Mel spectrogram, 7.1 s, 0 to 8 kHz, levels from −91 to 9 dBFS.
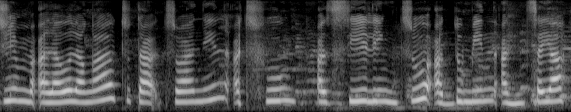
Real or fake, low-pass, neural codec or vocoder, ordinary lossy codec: real; none; none; none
